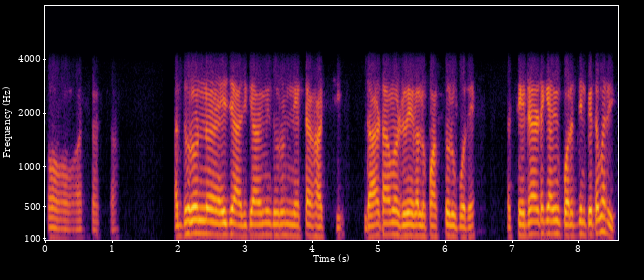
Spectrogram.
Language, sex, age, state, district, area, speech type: Bengali, male, 18-30, West Bengal, Purba Medinipur, rural, conversation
